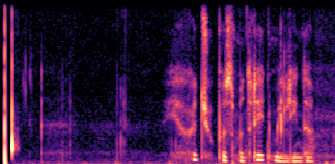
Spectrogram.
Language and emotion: Russian, neutral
